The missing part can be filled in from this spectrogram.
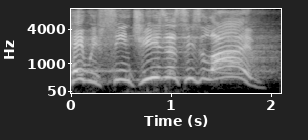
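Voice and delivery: high, loud excited shout.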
